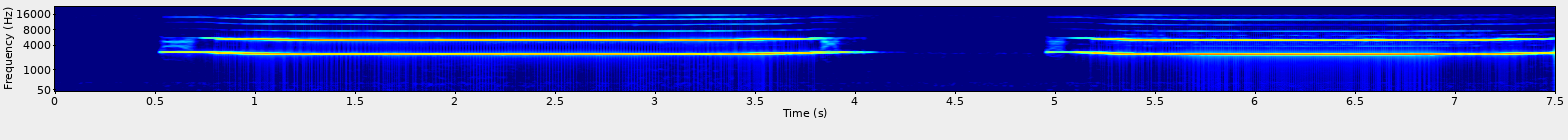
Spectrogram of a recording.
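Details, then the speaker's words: Arduino Nano with MQ-5 propane sensor module, lighter moved slowly as if along hoses: shrill steady high tone holds about three seconds, pauses, returns; the speaker gets louder nearer the leak source. Gas detector alarm sounding. "a bonus with this way too is the speaker actually gets louder the closer you get to the source of the leak"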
